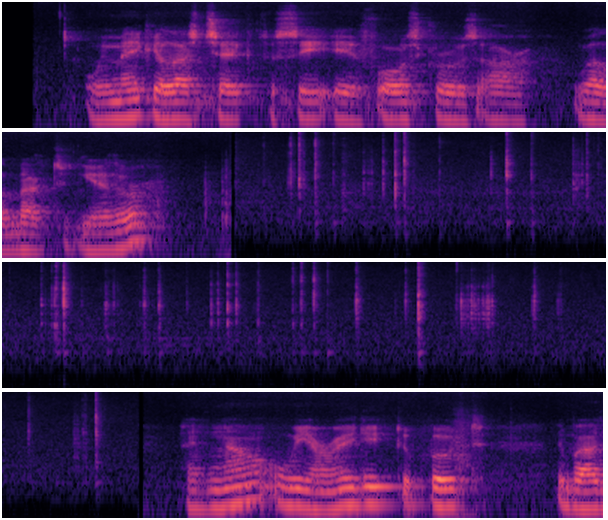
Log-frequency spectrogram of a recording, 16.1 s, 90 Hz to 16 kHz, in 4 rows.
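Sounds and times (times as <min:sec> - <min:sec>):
screwdriver clicking on screws: 0:05.8 - 0:12.8.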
